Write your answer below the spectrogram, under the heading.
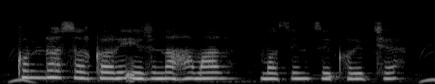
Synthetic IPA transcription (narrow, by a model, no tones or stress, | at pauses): kuɳɖasəɾkaɾied͡ʒnaɦəmaɾ | məsinsekʰəɾit̪̚t͡ʃʰɛ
